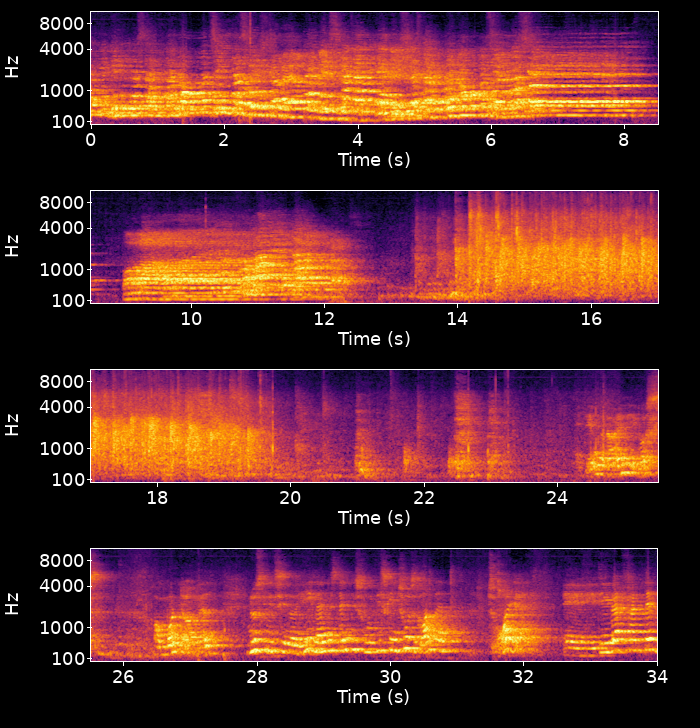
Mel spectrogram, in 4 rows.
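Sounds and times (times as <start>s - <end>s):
mixed choir singing: 0.0s - 12.8s
audience applauding: 13.3s - 20.3s.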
